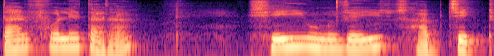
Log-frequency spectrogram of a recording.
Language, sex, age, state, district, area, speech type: Bengali, male, 30-45, West Bengal, Howrah, urban, spontaneous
